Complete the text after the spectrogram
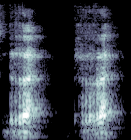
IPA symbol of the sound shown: rː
